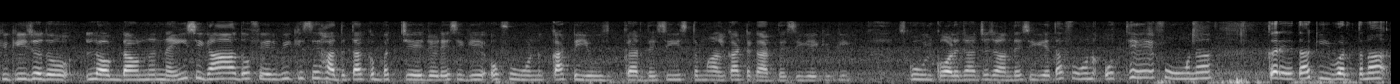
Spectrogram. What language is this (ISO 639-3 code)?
pan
